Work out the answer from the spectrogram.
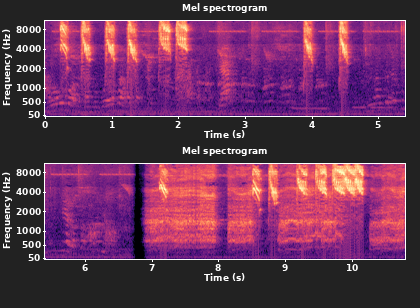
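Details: Baya weaver, a golden-headed male singing steadily and used as a lure recording, giving rapid high dry chirps in quick bursts, then a loud harsh buzzy stretch broken by sharp high notes, over a faint low hum.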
